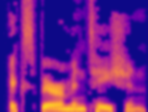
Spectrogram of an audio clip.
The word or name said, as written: experimentation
